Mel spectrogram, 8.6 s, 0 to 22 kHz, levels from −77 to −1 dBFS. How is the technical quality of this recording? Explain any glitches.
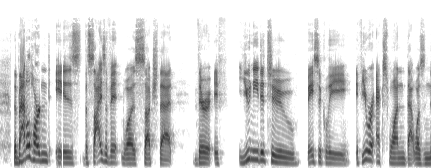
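The recording has two dropouts caused by AAC frame loss with muting. A light graininess, likely from low-delay AAC coding, is also audible.

From 1.15 to 1.27 s, between "battle hardened" and "the size of it", lost frames were silenced, about 60 ms in all, with the longest gap around 40 ms. At 7.61 s, after "basically if you were", a further 30 ms drops out. Overlapping windows fade each hole in and out, so they sound soft-edged.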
